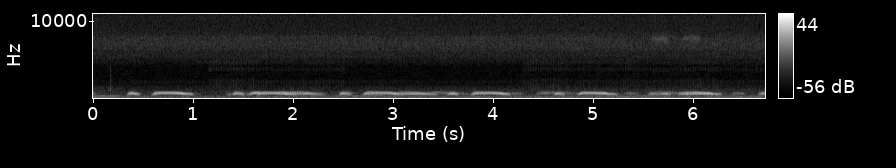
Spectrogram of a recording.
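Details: Spotted dove used as a decoy in dove trapping, long kept out of the sun, cooing loudly: mellow, hollow coos repeated almost once a second in uneven phrases, with faint background noise.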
